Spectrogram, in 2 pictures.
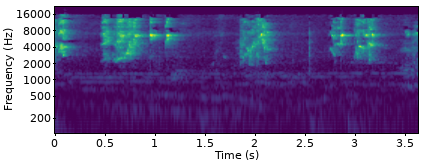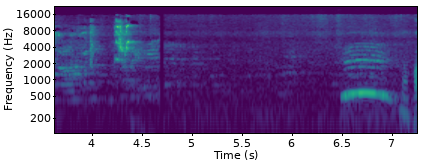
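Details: Lovebird sounds played to lure back escaped lovebirds: bursts of shrill, high chattering chirps for about four seconds, then after a quiet gap one harsher, lower squawk.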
